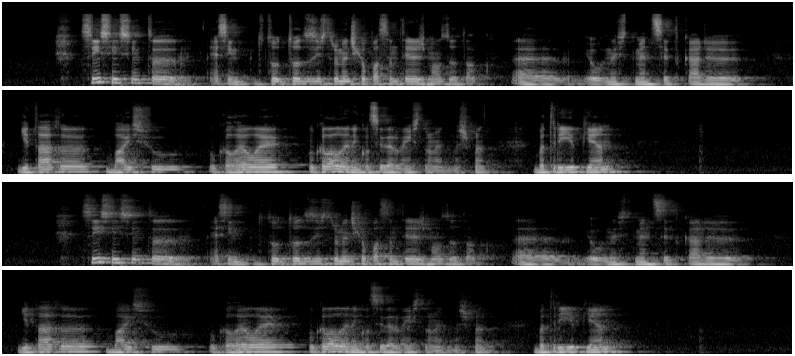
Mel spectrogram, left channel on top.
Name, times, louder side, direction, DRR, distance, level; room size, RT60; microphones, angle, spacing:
voice 1, 0.5-4.8 5.1-7.4 8.1-10.7 11.0-12.8 13.2-14.1, left 1 dB, 55° left, 7 dB, 3.2 m, -26 dB
23.5 x 19.0 x 10.0 m, 0.76 s
head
